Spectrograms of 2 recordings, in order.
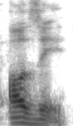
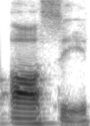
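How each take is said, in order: First: "Aussie" with a buzzing z, like Ozzie; Australian pronunciation. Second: "Aussie" with a hissing s, like "awss-ee"; mistaken American pronunciation. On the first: Guest shows host how locals say it, Australian pronunciation. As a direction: say "Aussie" with a z sound in the middle. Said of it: "over here we say Aussie". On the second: Guest mimics the version locals reject, American-style pronunciation. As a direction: say "Aussie" with an s sound, no z. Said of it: "not A-, Aussie. That, nah". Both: Shown as a demonstration.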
